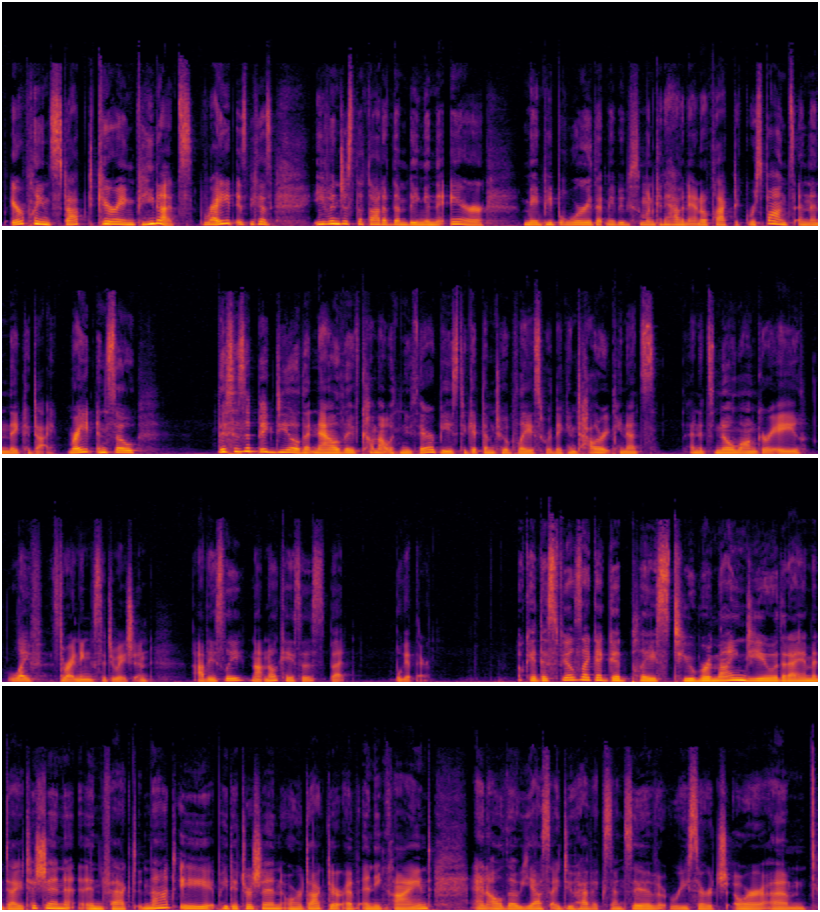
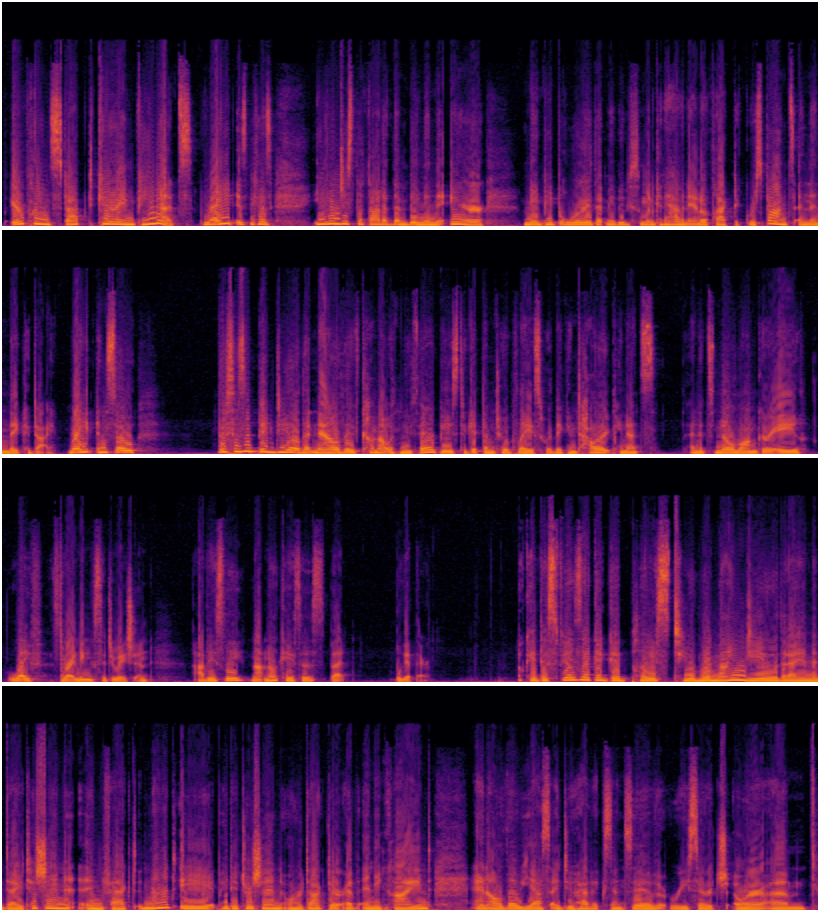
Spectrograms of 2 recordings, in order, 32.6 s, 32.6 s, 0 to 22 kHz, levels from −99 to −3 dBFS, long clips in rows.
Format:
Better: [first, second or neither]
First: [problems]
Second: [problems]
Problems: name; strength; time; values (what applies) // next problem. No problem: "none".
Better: first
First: none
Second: distortion; heavy; 15% of the sound clipped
